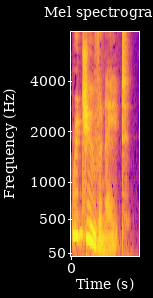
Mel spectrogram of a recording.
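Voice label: "rejuvenate", British English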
